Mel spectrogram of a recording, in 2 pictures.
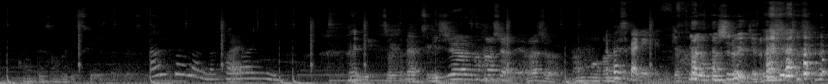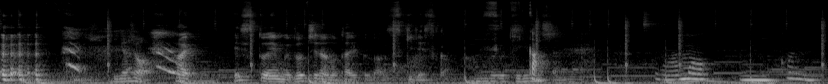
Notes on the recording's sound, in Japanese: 今回カラオケで録音したので歌声が漏れてきた隣の部屋の歌声が聞こえますが、気にしないでくださいね。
